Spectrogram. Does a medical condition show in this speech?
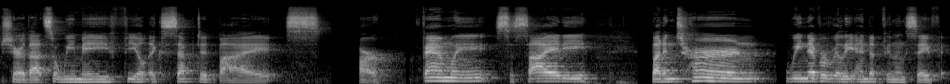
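Yes: stutter; speech impediment, once felt as a reason not to speak up; past fear that speech would be garbled or caught in throat; here repeated sounds.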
